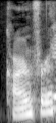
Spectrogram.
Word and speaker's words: Carnforth: Did I say that right, Ivan? Carnforth? – Yeah.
